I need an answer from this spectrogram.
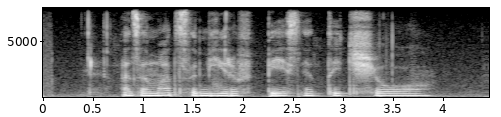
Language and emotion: Russian, neutral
